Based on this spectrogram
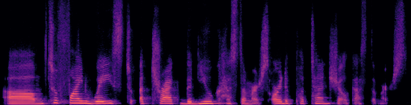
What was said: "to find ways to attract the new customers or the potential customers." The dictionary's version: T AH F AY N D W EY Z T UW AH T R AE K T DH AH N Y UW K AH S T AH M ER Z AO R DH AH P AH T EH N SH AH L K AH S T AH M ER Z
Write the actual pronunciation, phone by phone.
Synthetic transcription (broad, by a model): T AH F AY N D W EY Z T UW AH T R AE K T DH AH N Y UW K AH S T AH M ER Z AO R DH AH P AH T EH N SH AH L K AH S T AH M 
